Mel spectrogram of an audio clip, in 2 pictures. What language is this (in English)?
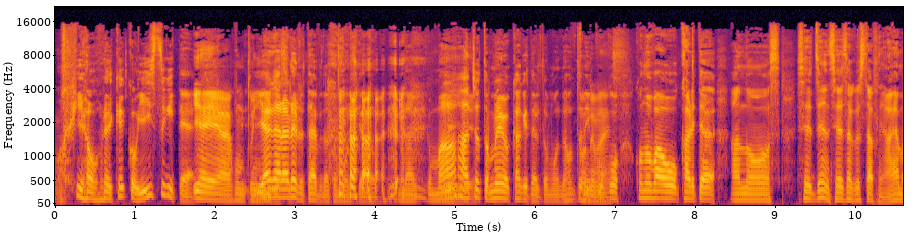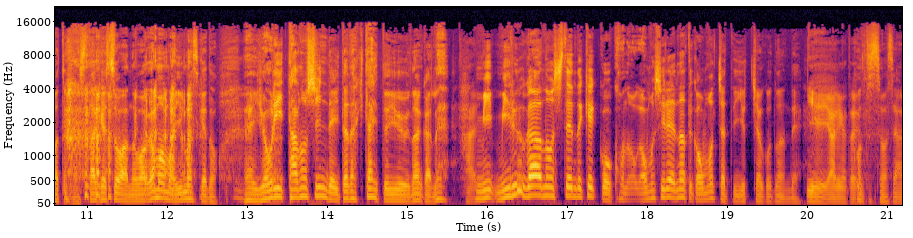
Japanese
